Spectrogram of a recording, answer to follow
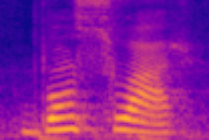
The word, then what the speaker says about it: bonsoir: When you want to greet someone a good evening, you say bonsoir. Say it with me to get the pronunciation right.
